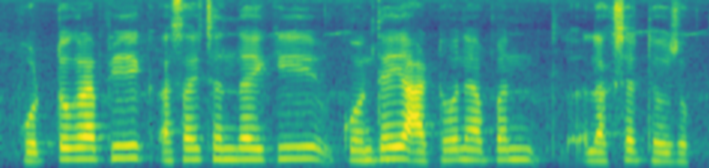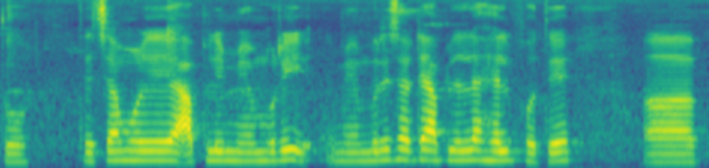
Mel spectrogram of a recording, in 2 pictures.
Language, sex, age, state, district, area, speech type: Marathi, male, 18-30, Maharashtra, Ratnagiri, rural, spontaneous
